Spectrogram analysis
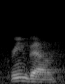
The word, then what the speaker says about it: Greenbaum: Yep, How do you pronounce that's it? me. Greenbaum.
